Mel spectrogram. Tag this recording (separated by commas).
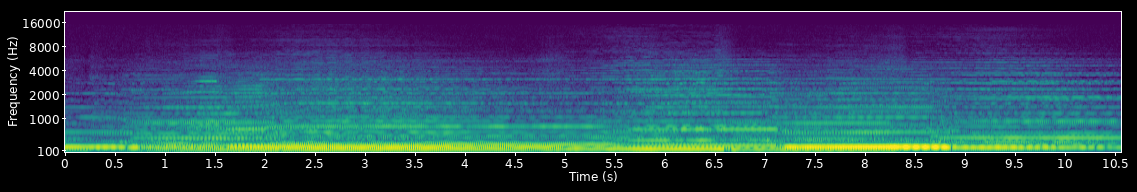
Music, fiddle, Musical instrument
